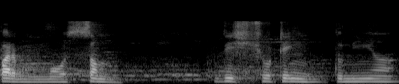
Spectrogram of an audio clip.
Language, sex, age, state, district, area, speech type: Punjabi, male, 45-60, Punjab, Jalandhar, urban, spontaneous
